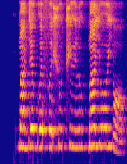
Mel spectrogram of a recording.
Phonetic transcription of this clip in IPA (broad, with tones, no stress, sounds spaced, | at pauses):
ɡ͡b ã˧ ɡ ɛ˧ ɡʷ ɛ˧ f ə˧ ʃ u˧ t͡ʃ ɨ˧ l u˧ ɡ͡b ã˦ j oː˦ j ɔ˨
